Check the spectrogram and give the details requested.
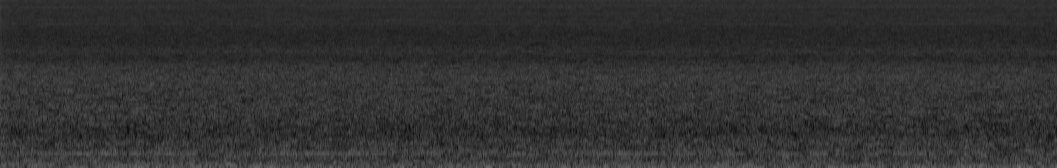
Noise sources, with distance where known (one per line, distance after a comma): engine of unclear size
